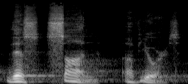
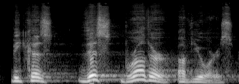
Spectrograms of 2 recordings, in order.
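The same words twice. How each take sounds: First: A quiet, disdainful "This son of yours"; older son disowning his brother, slow and cold; slow, quieter, contemptuous. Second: Said in the usual way. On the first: Retold or imitated. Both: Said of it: "the older brother said".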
